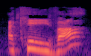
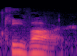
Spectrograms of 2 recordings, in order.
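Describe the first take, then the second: First: The name ends on a plain vowel, no R. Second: The name ends with an added R sound. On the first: "either saying Akiva or Akivar" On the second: "I draw an R on the end"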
